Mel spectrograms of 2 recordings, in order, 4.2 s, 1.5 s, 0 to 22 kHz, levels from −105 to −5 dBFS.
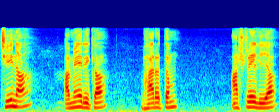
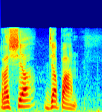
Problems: constant background noise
